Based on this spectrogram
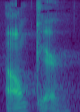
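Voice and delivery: lightly voiced dying man, pitched low; a hint of a stubborn sick man, low; ailing old friend. Dying man brushes off his friend's objection, lightly voiced low. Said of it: "He's a dying man".

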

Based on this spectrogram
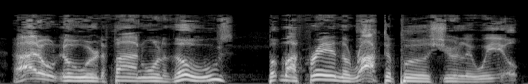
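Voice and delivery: upbeat cartoon fish character; cheerful, hurried sea pal; friendly sea creature voice.

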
